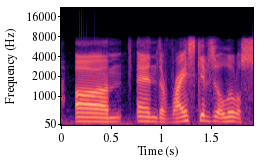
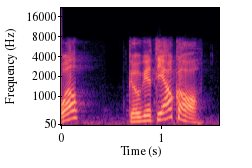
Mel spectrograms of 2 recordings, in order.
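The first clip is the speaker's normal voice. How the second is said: mock impolite, rude, bossy voice; 3 dB louder than usual. Retelling what he said while demanding the alcohol: imitating a rude demand. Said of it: "that was so rude".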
